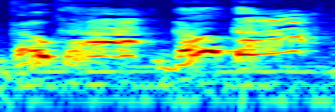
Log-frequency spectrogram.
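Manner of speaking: very high, chanted cheer; cheering God on. Retold or imitated. Cheering God on as things work out, high chant. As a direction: cheer like a fan in the stands. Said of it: "So I be like".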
